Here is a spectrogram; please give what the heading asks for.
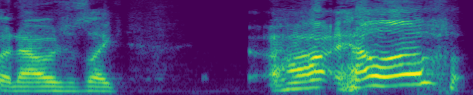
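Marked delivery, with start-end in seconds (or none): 1.3-2.3 loud, high rising hello; ridiculous blurted greeting. Retold or imitated. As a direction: blurt it high, as the first thing that comes out. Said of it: "it sounds so ridiculous".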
